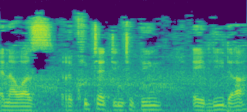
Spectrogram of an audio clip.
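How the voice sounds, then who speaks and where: Background noise is noticeable throughout. The intonation stays monotone and flat. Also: man. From South Africa, Tembisa township, Gauteng. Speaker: youth program leader and trainer. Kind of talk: interview testimony.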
